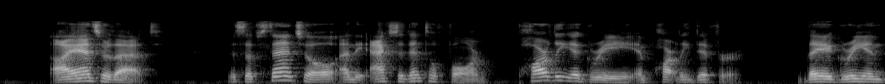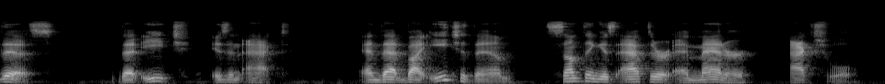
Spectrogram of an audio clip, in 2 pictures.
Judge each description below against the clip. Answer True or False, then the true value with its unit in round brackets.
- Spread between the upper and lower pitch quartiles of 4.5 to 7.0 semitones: True (5.1 semitones)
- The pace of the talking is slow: True (120 wpm)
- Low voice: True (120 Hz)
